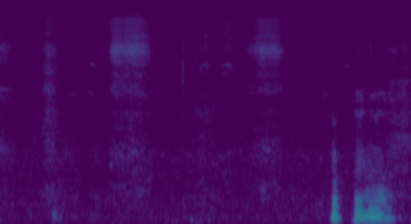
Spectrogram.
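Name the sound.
dog breathing heavily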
